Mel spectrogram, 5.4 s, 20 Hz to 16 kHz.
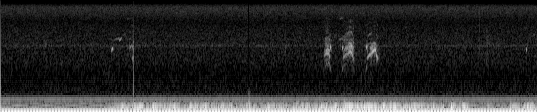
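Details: Osprey at the Charlo nest, 31 July 2023, during delivery of a lake whitefish, the day's fifth fish. A short cluster of high piping chirps sounds late on, above loud low rumbling wind noise and a constant hum.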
